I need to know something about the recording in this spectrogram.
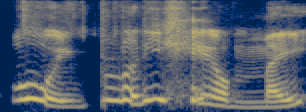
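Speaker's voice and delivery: high, loud British yob; mock British accent. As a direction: squawk it like a cheeky bloke. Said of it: "is she like".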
